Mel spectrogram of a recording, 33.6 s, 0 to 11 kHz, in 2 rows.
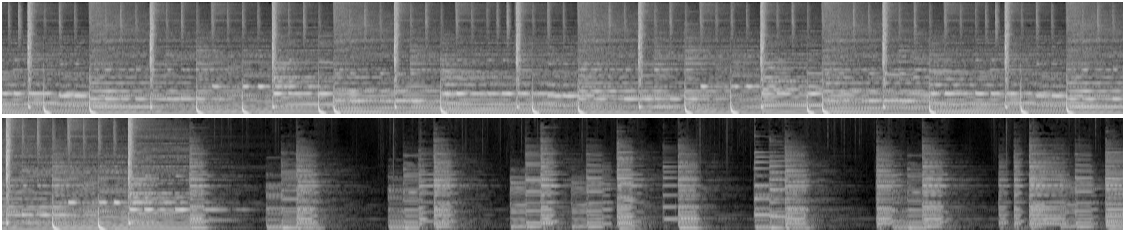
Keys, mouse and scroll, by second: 1.9 click, 2.8 Tab, 3.4 click, 3.7-4.7 middle drag, 4.7-5.7 scroll down 3, 5.7-6.4 scroll down 1, 6.4-14.8 drag, 15.4-25.5 middle drag, 25.5-26.3 scroll up 3, 26.3-29.3 scroll down 3, 29.3-31.4 scroll down 1, 31.4 click.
